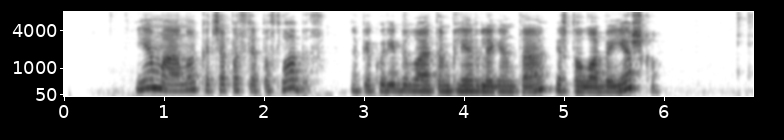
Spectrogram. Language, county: Lithuanian, Utena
